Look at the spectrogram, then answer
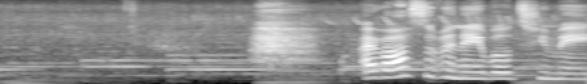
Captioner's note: sighs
